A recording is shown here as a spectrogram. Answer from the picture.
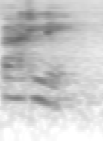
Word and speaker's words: parler: This is one verb which is parler. ER ending will give a sound. The R will not be pronounced like totally. You will hear a sound. Parler.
